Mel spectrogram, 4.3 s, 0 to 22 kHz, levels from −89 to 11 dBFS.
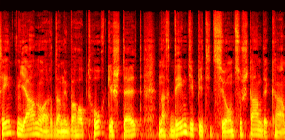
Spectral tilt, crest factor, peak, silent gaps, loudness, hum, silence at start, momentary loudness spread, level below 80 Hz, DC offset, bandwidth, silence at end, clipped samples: -5 dB/octave; 14 dB; -2 dBFS; none; -16 LUFS; none; 0 s; 4 LU; -40 dBFS; under 0.1%; 17 kHz; 0 s; under 0.1%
